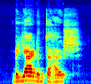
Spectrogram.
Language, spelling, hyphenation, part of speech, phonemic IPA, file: Dutch, bejaardentehuis, be‧jaar‧den‧te‧huis, noun, /bəˈjaːr.də(n).təˌɦœy̯s/, Nl-bejaardentehuis.ogg
- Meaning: retirement home, old people's home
